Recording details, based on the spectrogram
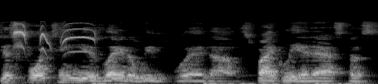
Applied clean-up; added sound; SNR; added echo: classical method WPE with log-MMSE.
